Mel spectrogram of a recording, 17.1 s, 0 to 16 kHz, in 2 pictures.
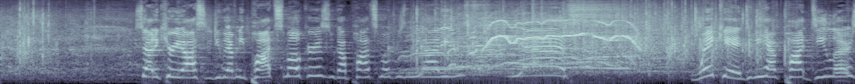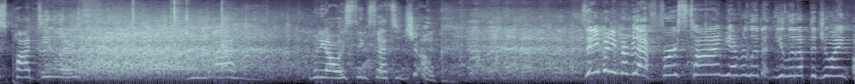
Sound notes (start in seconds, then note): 3.9 cheers and applause; 9.0 laughter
